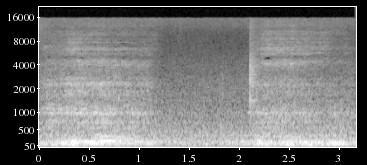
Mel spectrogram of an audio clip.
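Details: Low, soft rumbling snores over steady background noise, mild snoring light enough to be tolerated, in a recording about snoring in pregnant women and sleep apnea: mild snoring.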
